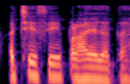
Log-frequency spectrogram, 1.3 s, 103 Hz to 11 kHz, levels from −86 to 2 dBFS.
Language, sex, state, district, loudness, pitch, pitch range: Hindi, male, Bihar, Supaul, -18 LUFS, 145 Hz, 130-155 Hz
